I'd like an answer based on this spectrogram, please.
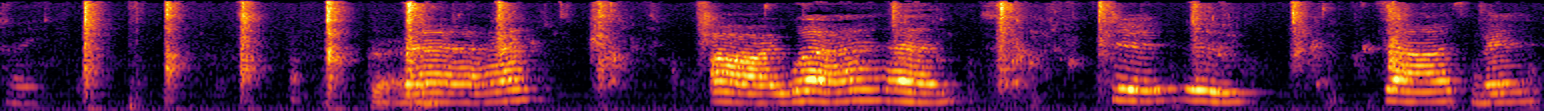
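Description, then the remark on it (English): Water splashes sharply and repeatedly in a bathtub in quick irregular slaps, while a young child's voice babbles and vocalizes over the splashing. “Then, careful, you're splashing my river.”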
